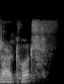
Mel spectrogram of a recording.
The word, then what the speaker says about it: Rathore: हाँ, इनके लिहाज से ये आपका नाम है हसान, हसान राठौर। इवन आपको ये राठौरे करके भी बोल सकते हैं।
